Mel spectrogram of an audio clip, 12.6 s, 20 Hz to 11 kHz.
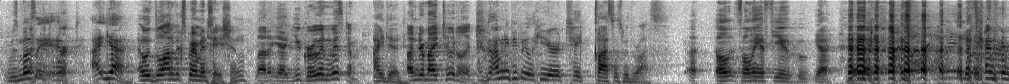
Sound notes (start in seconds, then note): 10.5 laughs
